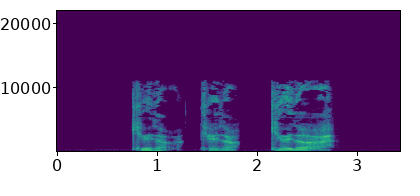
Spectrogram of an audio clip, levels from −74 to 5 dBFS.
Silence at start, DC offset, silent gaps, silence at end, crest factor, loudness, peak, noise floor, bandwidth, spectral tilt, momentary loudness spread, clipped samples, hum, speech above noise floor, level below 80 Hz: 0.75 s; under 0.1%; none; 0.65 s; 20 dB; -21 LUFS; -4 dBFS; -74 dBFS; 11.5 kHz; -3.5 dB/octave; 11 LU; under 0.1%; none; 54 dB; -68 dBFS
